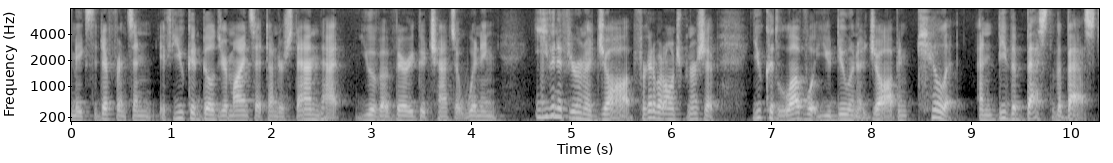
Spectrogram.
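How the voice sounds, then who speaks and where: A man at medium pitch with vocal fry, ordinary pitch variation and a very fast pace. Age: 30s. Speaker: entrepreneur. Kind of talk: interview.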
